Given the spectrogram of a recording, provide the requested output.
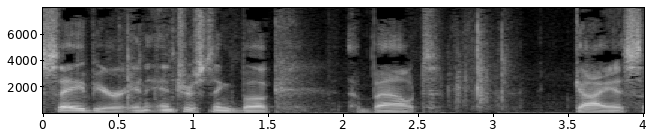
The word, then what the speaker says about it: Gaius: And of all the words that you stumbled over, you pronounced Gaius perfectly.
